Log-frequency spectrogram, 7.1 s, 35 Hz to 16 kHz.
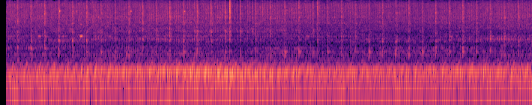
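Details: Freshly swapped Toyota 1JZ turbo engine with a loud, uneven, lumpy idle and a faint squeal on top. Owner suspects the turbo; misfire or knock is unknown. Vacuum is stuck at 18 inHg and it breaks up at 2500–3000 rpm. Rough idle with squeal.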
